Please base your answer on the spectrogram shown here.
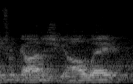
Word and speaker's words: Yahweh: The pronunciation of that is you breathing. When you inhale, you make the sound YH. And when you exhale, it's that WH.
